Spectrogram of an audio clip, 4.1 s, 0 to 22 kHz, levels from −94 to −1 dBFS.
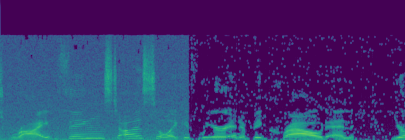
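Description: From 1.88 s to the end, overdone noise removal cuts bands near the noise estimate. The background breaks up into twinkling specks.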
